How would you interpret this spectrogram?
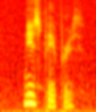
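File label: "newspapers", US English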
